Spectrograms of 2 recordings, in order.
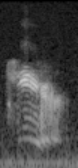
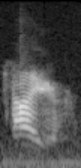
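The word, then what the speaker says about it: Tyre: I read this that tier which is mispronounced as tire on the shores of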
